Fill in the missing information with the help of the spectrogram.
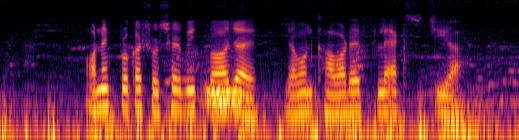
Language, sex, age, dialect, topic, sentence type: Bengali, male, 18-24, Standard Colloquial, agriculture, statement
